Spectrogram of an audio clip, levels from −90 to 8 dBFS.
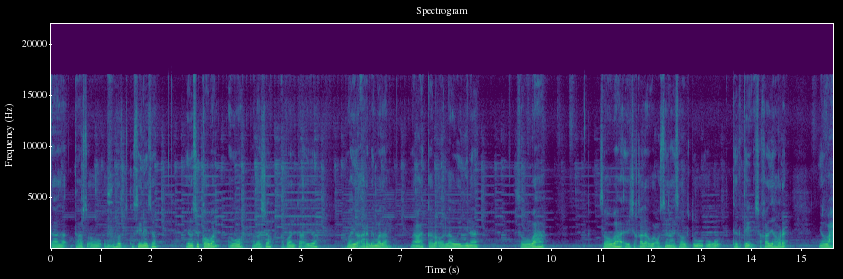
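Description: No technical faults can be heard anywhere in this speech recording. No glitch, dropout or other disturbance interrupts the audio at any point.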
